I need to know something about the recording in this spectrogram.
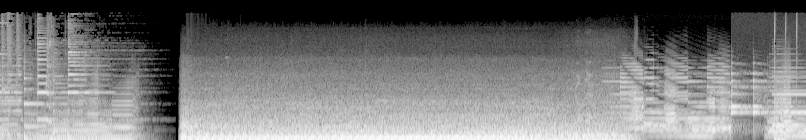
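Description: Guitar music fades out, then about nine seconds of loud, steady low rumble and hiss with a constant hum, from the boat's own soundtrack. Plucked guitar music returns near the end.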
